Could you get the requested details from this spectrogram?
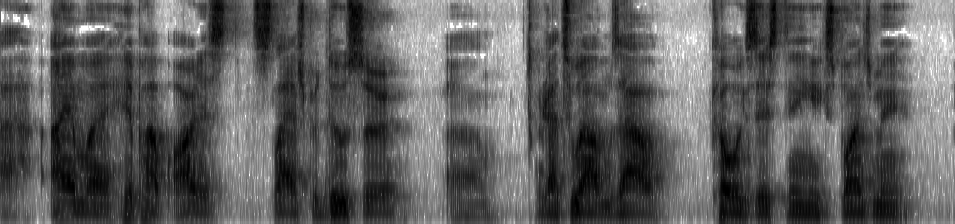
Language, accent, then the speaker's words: English; Kansas City, Missouri, United States; I'm from Kansas City.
